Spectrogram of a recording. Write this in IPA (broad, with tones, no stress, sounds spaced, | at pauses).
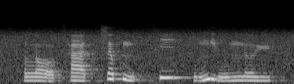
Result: l ɔː˨˩ t̪ʰ aː˨ t̚ t͡s ɐ˥ p̚ n̪ ʊ˨˥ k̚ t̪ʰ iː˥ kʷʰ ɪ˨˥ ŋ j uː˨˧ n̪ ɵ˧ ɥ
